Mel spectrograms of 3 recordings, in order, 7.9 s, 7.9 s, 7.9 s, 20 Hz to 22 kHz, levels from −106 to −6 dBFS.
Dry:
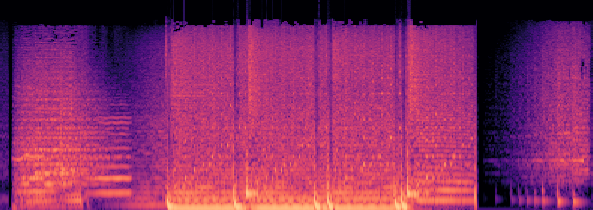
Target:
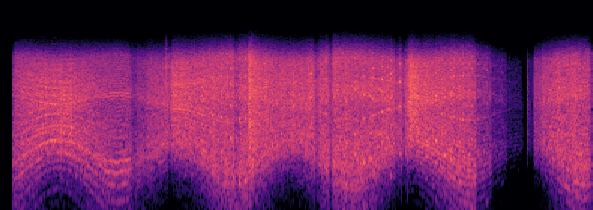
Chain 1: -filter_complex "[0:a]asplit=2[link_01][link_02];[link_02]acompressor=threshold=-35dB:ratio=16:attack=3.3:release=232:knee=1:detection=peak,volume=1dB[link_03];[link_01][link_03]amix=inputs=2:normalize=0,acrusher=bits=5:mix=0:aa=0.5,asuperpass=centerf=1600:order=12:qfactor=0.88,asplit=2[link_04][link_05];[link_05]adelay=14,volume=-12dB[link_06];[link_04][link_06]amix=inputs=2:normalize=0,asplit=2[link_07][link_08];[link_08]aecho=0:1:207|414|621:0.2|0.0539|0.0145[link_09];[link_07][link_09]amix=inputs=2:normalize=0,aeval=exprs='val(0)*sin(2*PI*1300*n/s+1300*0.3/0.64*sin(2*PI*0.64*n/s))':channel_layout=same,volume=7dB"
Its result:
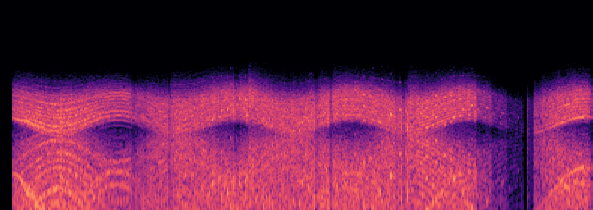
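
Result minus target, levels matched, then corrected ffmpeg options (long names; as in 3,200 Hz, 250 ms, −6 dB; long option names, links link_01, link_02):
2,000 Hz band +3.0 dB
-filter_complex "[0:a]asplit=2[link_01][link_02];[link_02]acompressor=threshold=-35dB:ratio=16:attack=3.3:release=232:knee=1:detection=peak,volume=1dB[link_03];[link_01][link_03]amix=inputs=2:normalize=0,acrusher=bits=5:mix=0:aa=0.5,asuperpass=centerf=4000:order=12:qfactor=0.88,asplit=2[link_04][link_05];[link_05]adelay=14,volume=-12dB[link_06];[link_04][link_06]amix=inputs=2:normalize=0,asplit=2[link_07][link_08];[link_08]aecho=0:1:207|414|621:0.2|0.0539|0.0145[link_09];[link_07][link_09]amix=inputs=2:normalize=0,aeval=exprs='val(0)*sin(2*PI*1300*n/s+1300*0.3/0.64*sin(2*PI*0.64*n/s))':channel_layout=same,volume=7dB"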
